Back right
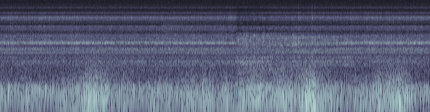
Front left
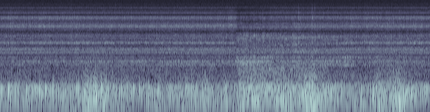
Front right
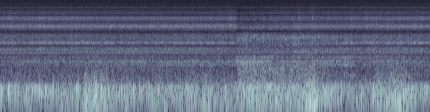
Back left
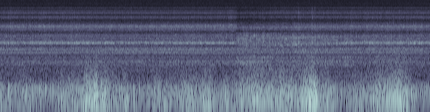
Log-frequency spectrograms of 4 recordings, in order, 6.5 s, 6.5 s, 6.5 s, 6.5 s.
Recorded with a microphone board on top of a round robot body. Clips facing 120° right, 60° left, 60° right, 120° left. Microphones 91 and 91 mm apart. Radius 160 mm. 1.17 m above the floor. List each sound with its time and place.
0.0 s running water: 5° right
